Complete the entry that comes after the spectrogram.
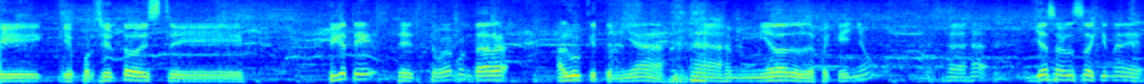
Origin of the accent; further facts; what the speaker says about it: Acapulco, Guerrero, Mexico; Ay, papá, mira, uno de Poza Rica y yo de Acapulqueño.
